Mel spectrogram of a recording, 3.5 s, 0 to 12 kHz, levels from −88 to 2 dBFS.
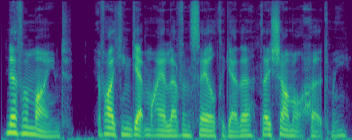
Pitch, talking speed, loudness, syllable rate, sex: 125 Hz, 255 wpm, -19 LUFS, 6.4 syllables/s, male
